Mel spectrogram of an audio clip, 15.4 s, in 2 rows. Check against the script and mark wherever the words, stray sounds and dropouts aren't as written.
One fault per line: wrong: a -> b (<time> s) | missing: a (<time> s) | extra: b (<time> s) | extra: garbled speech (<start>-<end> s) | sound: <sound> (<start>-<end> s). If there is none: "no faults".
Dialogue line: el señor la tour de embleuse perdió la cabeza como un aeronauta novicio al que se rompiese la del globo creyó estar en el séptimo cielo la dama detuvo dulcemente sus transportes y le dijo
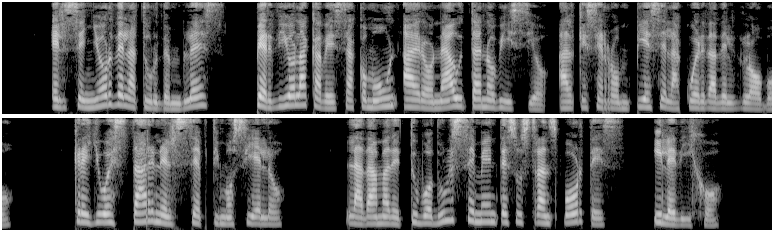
extra: de (1.1 s)
extra: cuerda (6.8 s)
